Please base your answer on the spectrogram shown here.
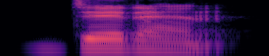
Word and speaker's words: didn't: Didn't, didn't. So notice how I'm not really pressing out that T. Didn't. That's the full pronunciation.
